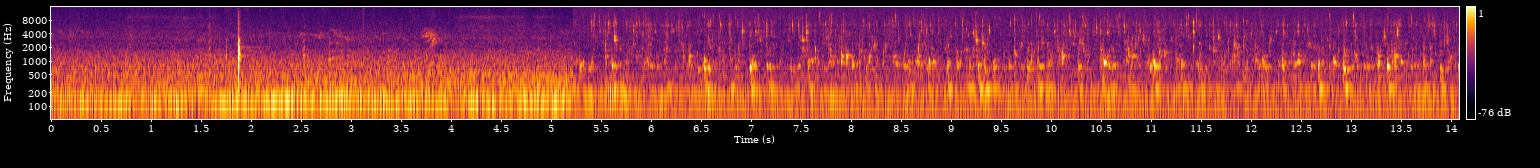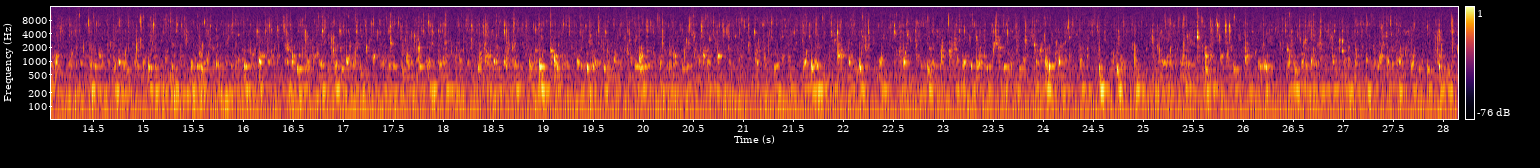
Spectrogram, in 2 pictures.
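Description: Water from a small fountain's thin jets pattering and dripping into a shallow basin, a dense run of small drop sounds over a steady low hum. The patter starts suddenly about five seconds in, after a low rumble and a single sharp click.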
